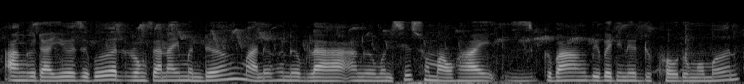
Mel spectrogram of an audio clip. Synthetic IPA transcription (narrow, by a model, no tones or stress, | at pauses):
a̰ŋɯdajɯzɯbɯɾɔŋzanajmɯndɯŋmanɯɦɯnɯp̚laːŋɯmɯnsisumawɦaj | ɡɯbaŋbibajdinɯdukʰawdɔŋɔmɯn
